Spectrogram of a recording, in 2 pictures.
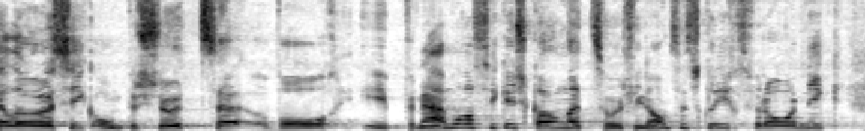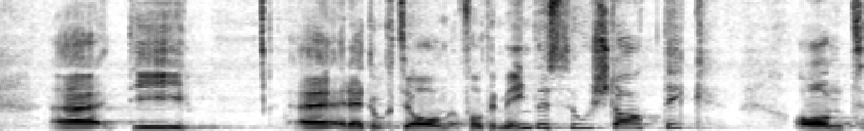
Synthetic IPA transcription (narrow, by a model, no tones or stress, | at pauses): əløːsɪɡʊnt̪əɾʃtɵt͡səʋoɪfəɾnæːmlɑsɪɡɪʃkɑŋːət͡sʊɾfinɑnt͡suːskliːχsfəɾɔrdnɪɡ | d̥i | ɾɛdukt͡sjoːnfɔd̥̪əɾmɪnd̥̪əstuːstɑt̪ɪɡ | ʔʊnd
